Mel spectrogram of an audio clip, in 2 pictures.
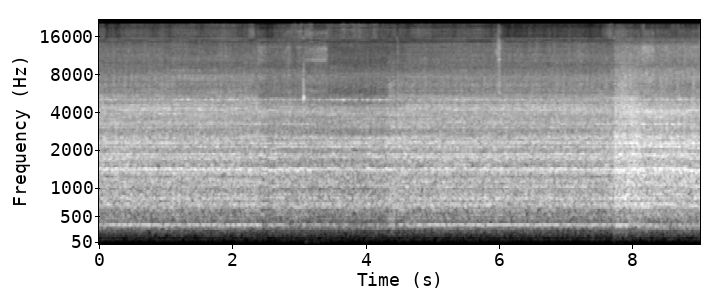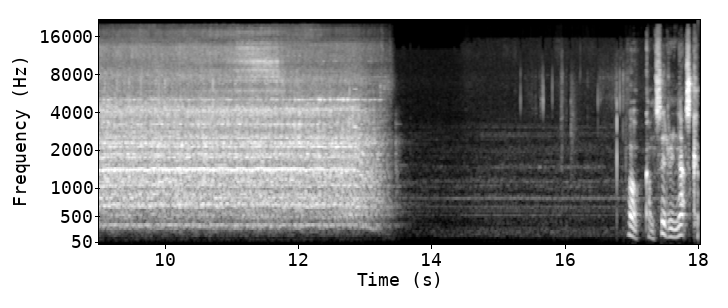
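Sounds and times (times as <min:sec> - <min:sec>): lathe motor whine: 0:00.0 - 0:13.6
lathe cutting hiss: 0:07.7 - 0:13.5.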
